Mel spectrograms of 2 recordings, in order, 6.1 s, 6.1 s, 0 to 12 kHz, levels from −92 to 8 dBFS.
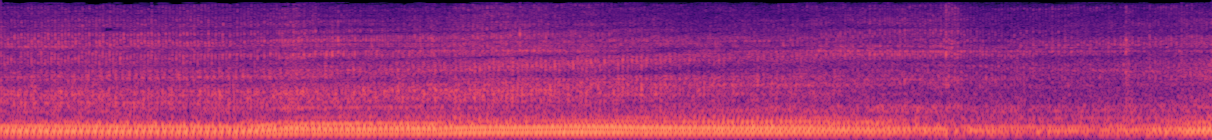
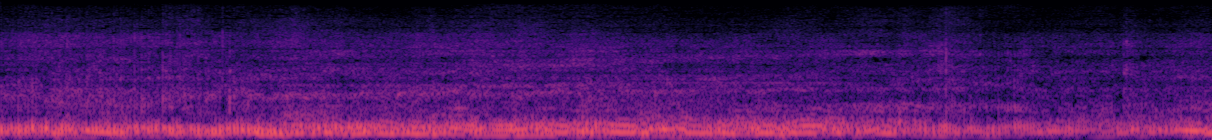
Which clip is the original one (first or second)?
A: first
